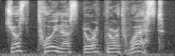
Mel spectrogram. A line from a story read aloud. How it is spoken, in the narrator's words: Dumont shouted, raising her voice to be heard over the wind whipping outside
